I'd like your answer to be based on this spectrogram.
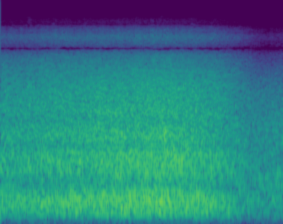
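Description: A creek flowing along a forested trail branch at a crossing, a steady broadband rushing of water, close and continuous, swelling slightly then easing, with no voices.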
